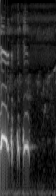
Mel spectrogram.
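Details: Zebra dove song used as a lure so other birds start singing: one short, clipped phrase of a longer opening coo followed by three quick rounded notes, with a soft low hum beneath.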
